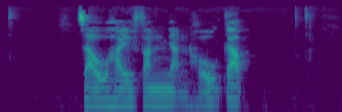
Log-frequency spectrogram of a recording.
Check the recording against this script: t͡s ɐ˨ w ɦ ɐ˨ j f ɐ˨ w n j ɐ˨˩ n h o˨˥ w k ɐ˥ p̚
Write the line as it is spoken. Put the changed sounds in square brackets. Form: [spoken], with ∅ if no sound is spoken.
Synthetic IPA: t͡s ɐ˨ w ɦ ɐ˨ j f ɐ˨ [∅] n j ɐ˨˩ n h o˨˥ w k ɐ˥ p̚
